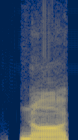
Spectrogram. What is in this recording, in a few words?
"gnaw", American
